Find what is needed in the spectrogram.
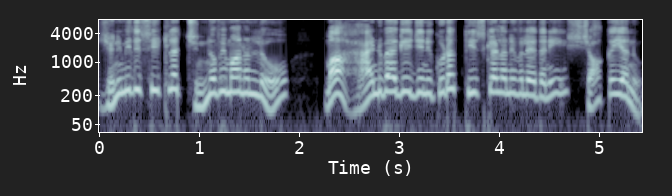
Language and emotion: Telugu, surprised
